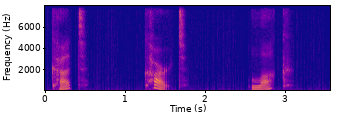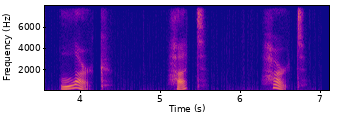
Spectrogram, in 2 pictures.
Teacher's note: Cut is a short uh sound like cup. Cart is a longer ah sound like car.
